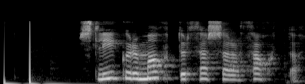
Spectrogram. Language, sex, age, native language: Icelandic, female, 10, Icelandic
